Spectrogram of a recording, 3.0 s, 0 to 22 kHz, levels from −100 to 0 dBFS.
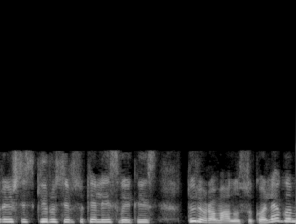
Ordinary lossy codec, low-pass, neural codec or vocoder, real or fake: MP3, 48 kbps; 7.2 kHz; vocoder, 44.1 kHz, 80 mel bands, Vocos; fake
